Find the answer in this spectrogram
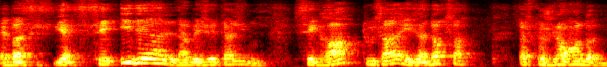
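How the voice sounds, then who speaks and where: The man's voice is somewhat breathy, and his intonation is lively. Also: medium pitch for a man, moderate pace. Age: 60s. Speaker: YouTuber. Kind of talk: tutorial. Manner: casual, halting.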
